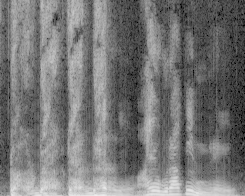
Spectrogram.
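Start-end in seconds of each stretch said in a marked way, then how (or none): 0.1-1.1 rapid raised banging sounds; higher-pitched mimicked thuds; imitated banging noise. 1.4-2.0 high-pitched goading shout, retold; retold scolding, pitched way up; grumbling scolding. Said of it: "ngomel di dalam mobil".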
